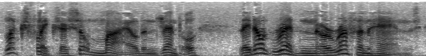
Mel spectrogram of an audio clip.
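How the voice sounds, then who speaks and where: A male announcer delivers polished 1940s radio ad copy. His voice is very bright and animated, on a muffled recording. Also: medium pitch, moderate pace. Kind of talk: 1940s radio advertising patter. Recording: muffled vintage radio with faint hiss.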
